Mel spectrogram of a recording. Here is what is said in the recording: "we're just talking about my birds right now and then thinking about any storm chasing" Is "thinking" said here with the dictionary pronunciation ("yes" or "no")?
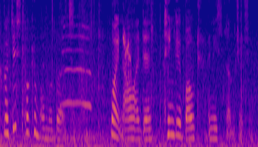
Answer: no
